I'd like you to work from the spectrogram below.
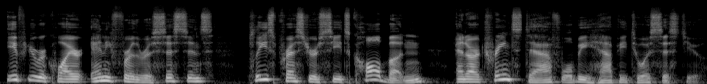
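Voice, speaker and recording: A man reading a scripted train announcement in a polite, clear announcer manner. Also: medium pitch, sing-song, moderate pace, no echo, clean studio sound. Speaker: train announcer in a test recording.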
